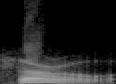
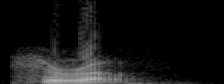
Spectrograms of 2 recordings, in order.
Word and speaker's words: Thoreau: I've been pronouncing his name Thoreau all the way through this, and the reason for that is that that's the way he pronounced his last name, but that's not the way his family pronounced the last name. The way his family pronounced it is Thoreau, the way I've heard you, David, saying it, and the way I used to always say it.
